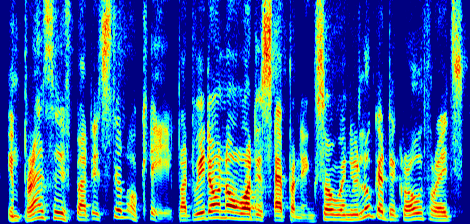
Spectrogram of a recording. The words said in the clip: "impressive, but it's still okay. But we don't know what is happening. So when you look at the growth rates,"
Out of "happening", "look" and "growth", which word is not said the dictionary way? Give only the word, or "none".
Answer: none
